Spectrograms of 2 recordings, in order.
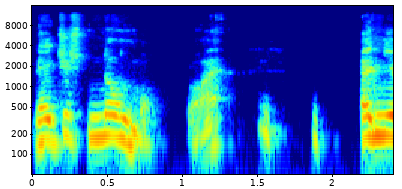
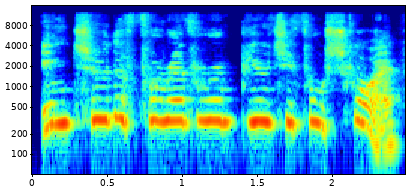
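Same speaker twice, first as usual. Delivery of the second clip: high, louder mocking quote; incredulous mock quote; 12 semitones higher, 5 dB louder than usual. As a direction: imitate the line in disbelief, pitched way up. Mocking an unchildlike film line.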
